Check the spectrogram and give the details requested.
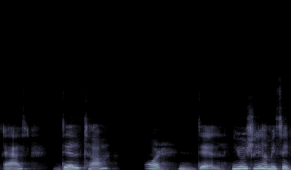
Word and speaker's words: delta: Del, this is actually this triangle, little triangle is called, pronounced as delta or del.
